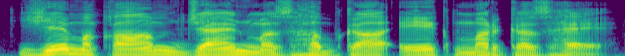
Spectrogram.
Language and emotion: Urdu, neutral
